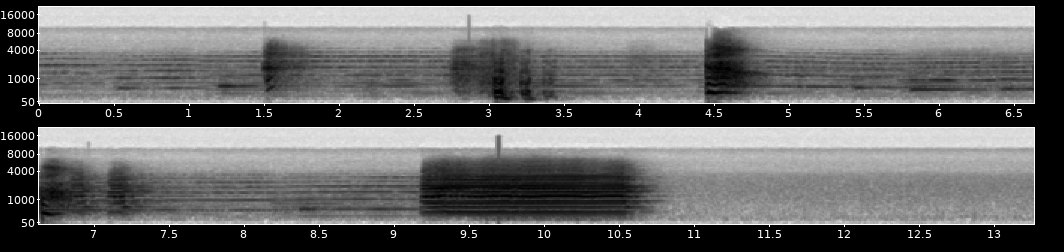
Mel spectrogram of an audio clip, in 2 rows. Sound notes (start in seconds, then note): 2.8 both chuckling; 6.8 car horn honking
